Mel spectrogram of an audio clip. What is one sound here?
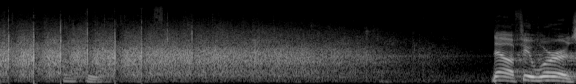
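A large audience applauds in a big hall, then the applause fades away.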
